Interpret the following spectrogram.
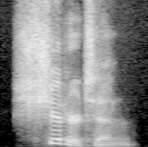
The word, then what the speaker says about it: Shitterton: town in England with the fabulous name of shitterton s-h-i-t-t-e-r-t-o-n shitterton uh and the town of [ __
